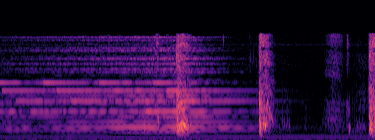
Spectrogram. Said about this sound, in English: Bless you. Thank you.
